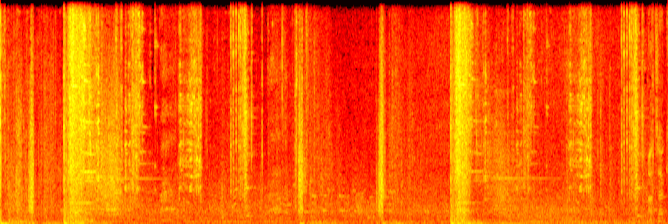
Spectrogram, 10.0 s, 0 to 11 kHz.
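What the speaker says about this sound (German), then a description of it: "Da hat doch eben einer von oben geschossen." Gunfire in the Battlefield 1 multiplayer Rush game mode, with sharp shots at about one, four and seven seconds rising over a steady bed of battle noise and rumble.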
